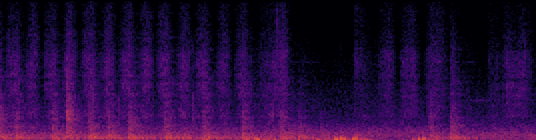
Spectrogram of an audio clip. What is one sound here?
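An abrasive pad scrubs rusty metal.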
